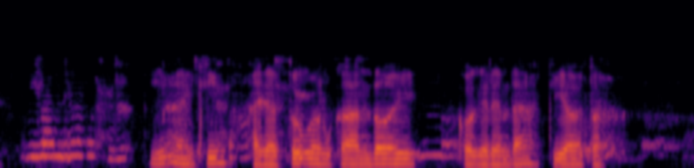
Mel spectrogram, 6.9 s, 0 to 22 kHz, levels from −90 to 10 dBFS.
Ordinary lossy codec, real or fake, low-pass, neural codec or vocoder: none; fake; 5.4 kHz; codec, 16 kHz, 4.8 kbps, FACodec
